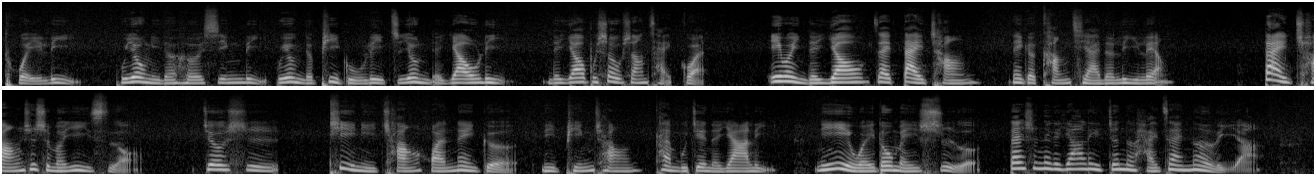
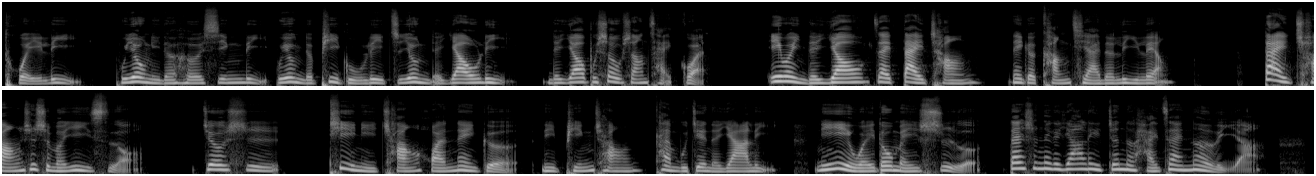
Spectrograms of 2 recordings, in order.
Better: second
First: hiss; faint; throughout; 25 dB below the speech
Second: none

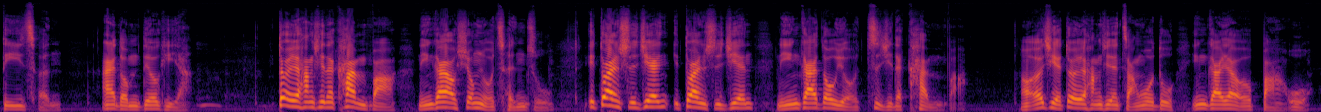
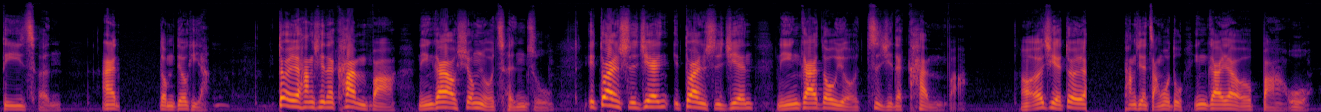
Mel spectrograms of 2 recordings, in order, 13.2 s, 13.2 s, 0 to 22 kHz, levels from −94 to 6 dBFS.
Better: first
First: none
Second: audio freezing; at 1 s and at 11 s

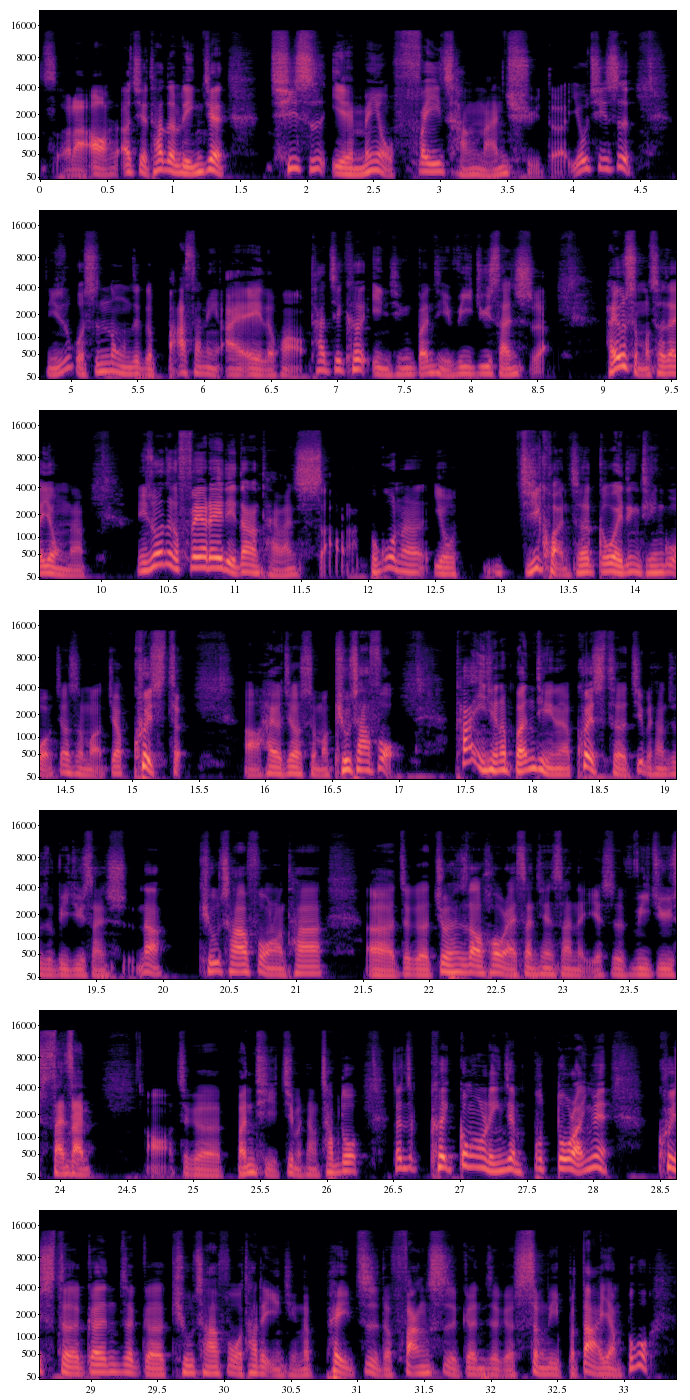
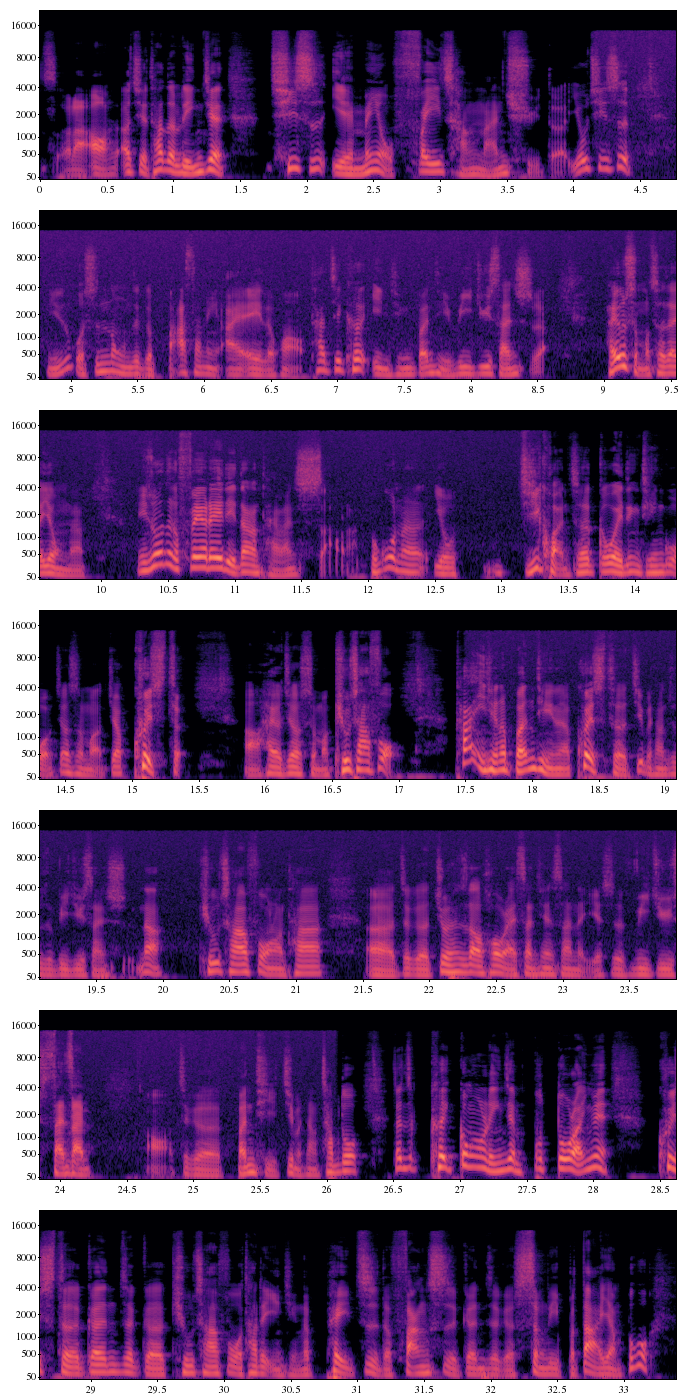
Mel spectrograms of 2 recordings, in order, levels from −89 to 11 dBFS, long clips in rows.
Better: first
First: none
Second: hiss; faint; from 4 to 13 s and from 17 to 26 s; 20 dB below the speech

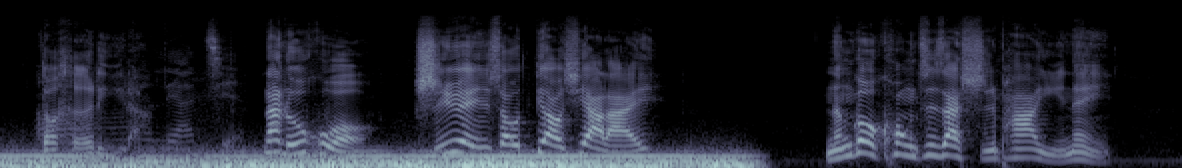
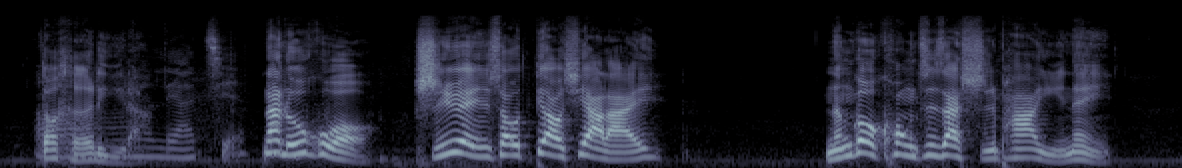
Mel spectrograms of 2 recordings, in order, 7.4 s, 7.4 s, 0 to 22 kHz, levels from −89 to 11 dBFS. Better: second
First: low rumble; noticeable; until 4.5 s; 10 dB below the speech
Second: none

